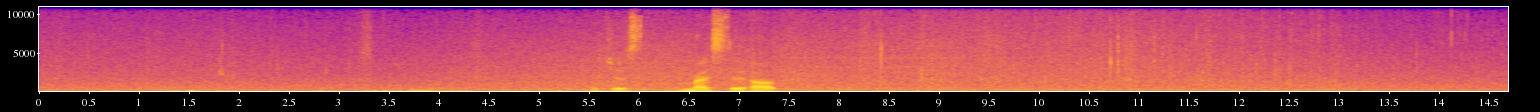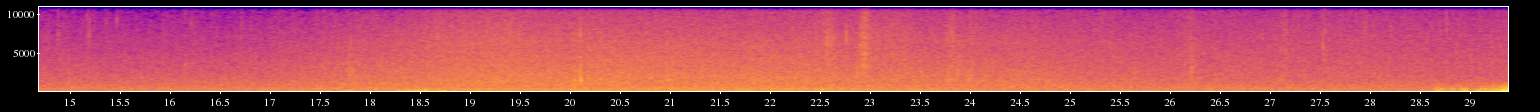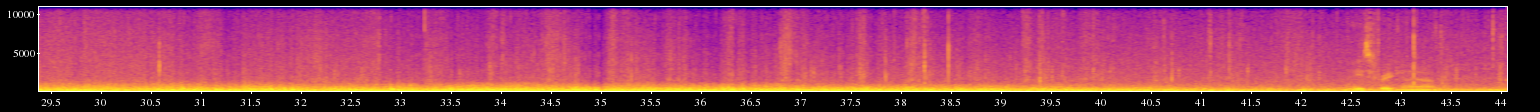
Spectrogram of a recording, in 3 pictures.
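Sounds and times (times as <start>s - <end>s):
heavy rain: 0.0s - 44.0s
deep thunder rumble: 28.6s - 44.0s.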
